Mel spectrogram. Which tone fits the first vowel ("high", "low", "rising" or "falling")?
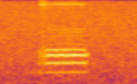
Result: high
